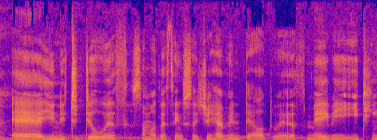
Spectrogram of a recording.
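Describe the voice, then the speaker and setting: Music runs in the background as a woman talks. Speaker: podcast host. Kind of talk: podcast conversation.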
